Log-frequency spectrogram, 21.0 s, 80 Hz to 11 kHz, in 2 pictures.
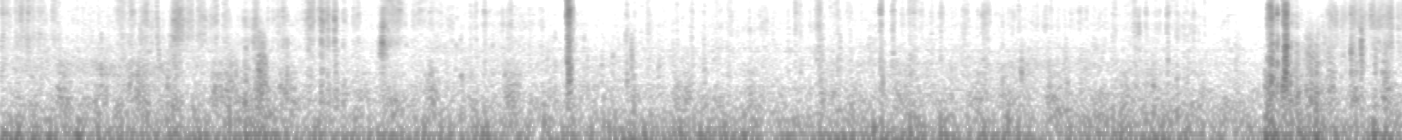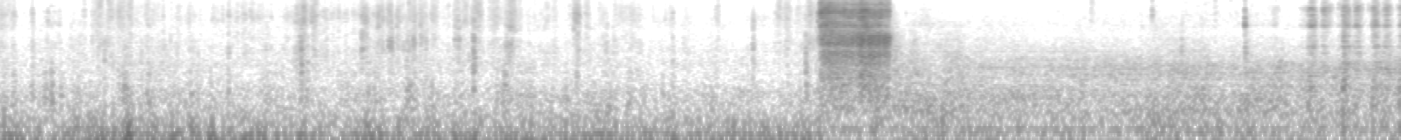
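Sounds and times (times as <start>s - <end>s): short hiss of spray: 16.6s - 17.3s.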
